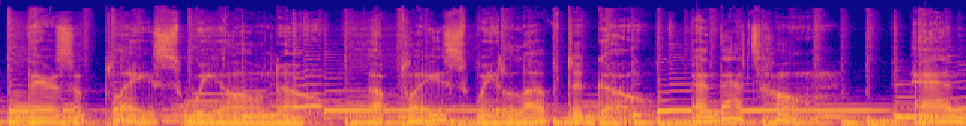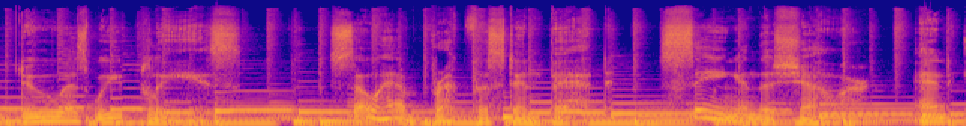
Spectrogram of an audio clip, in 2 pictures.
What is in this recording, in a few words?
english american automotive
